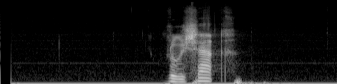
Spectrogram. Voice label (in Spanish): "hoja", kaqchikel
